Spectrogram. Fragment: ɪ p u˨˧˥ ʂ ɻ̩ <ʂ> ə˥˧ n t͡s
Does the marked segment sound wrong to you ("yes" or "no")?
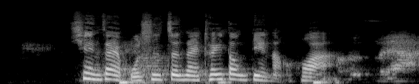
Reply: yes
